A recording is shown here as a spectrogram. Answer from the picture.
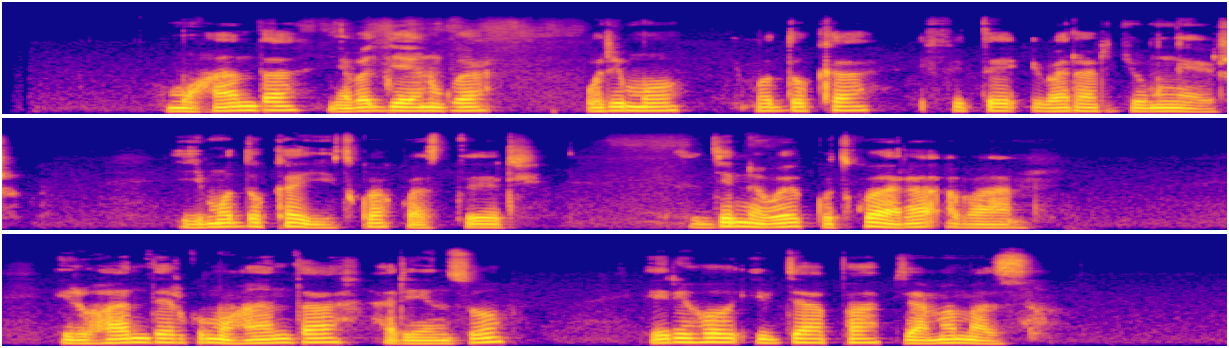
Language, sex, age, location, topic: Kinyarwanda, male, 25-35, Kigali, government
